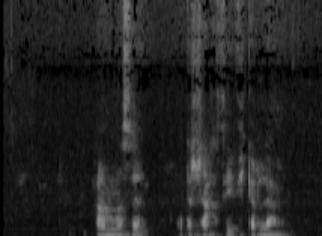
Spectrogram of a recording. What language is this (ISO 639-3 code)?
uzb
